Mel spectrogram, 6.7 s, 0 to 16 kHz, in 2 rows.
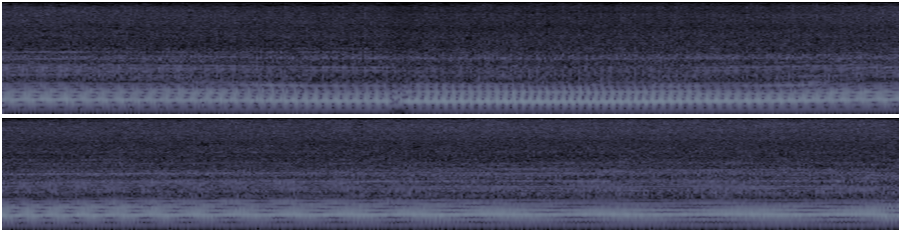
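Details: Echo SRM 230 two-stroke trimmer after repair (correct ignition coil and new carburetor fitted): high buzzing note holding steady with a slight smooth dip and recovery, clean and even throughout; healthy running.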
